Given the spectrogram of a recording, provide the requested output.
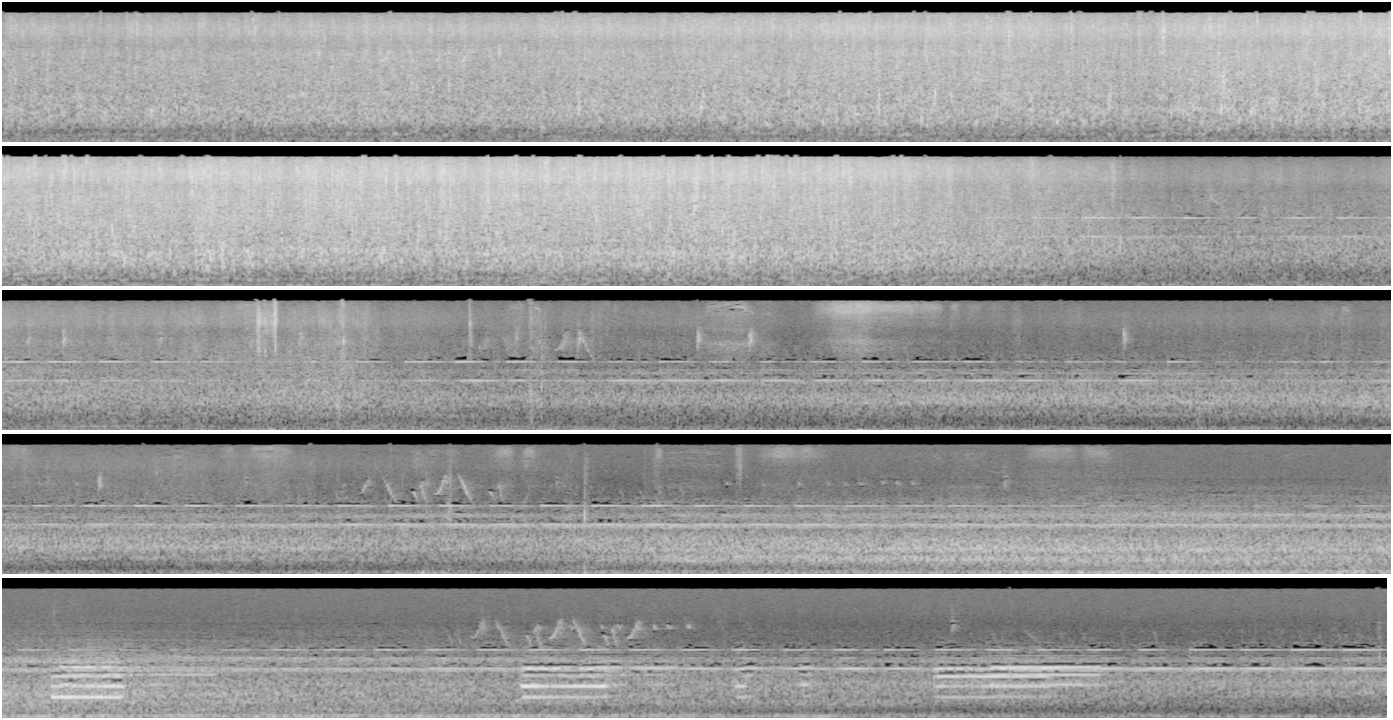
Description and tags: SD trolley
Field, field-recording, nat, recording, train, water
